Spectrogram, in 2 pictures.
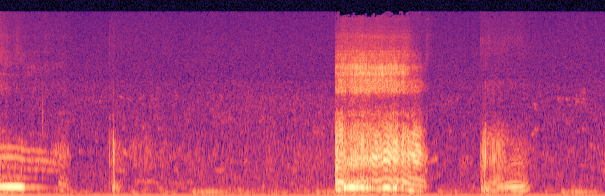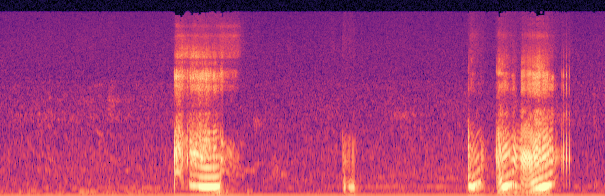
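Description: Loud, rough snorts recur irregularly between quiet breaths, about four in the recording: snoring from a sleeping flat-faced dog.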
